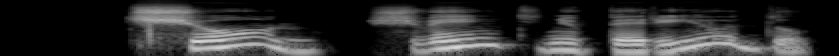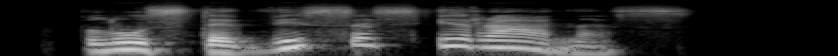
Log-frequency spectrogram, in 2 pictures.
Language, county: Lithuanian, Kaunas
